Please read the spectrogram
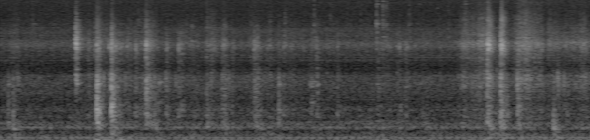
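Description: Hard plastic storage rack knocking and clicking against a pegboard as it is lifted and fitted into place by hand: a cluster of sharp clicks about a second in and another around six seconds, over a steady low hum.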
